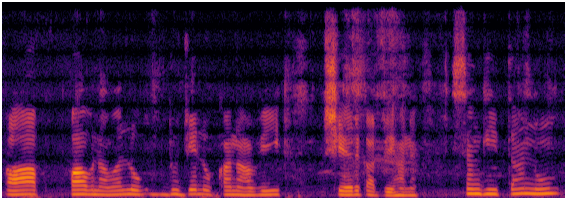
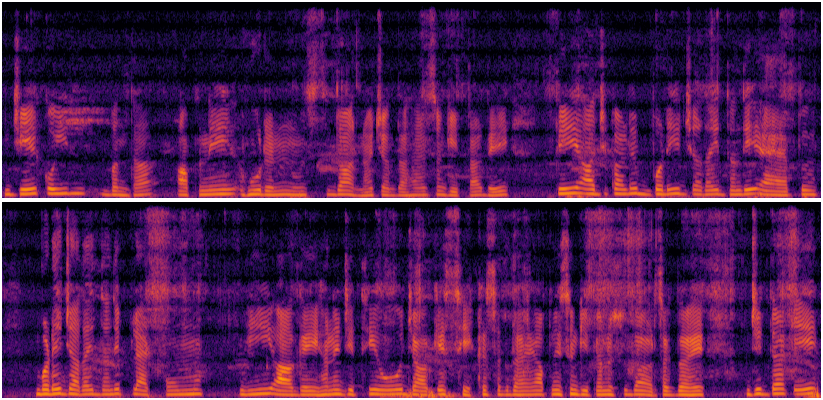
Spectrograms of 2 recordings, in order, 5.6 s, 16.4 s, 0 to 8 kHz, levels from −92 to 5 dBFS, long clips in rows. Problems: none marked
